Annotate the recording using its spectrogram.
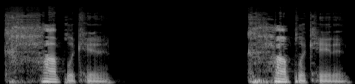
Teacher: The stress is on com. That first syllable is really high.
